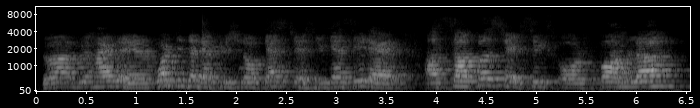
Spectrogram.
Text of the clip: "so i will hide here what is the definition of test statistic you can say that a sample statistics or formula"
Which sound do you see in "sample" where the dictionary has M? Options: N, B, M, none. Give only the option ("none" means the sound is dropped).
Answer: none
